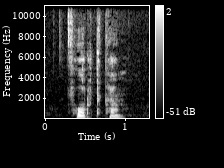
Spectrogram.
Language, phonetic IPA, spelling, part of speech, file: Polish, [ˈfurtka], furtka, noun, LL-Q809 (pol)-furtka.wav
